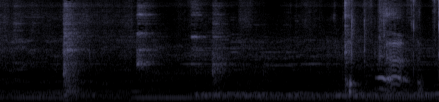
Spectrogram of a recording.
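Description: A handful of sharp clicks and taps of a wooden feeding stick against a plastic feeding cup, about five spread over the few seconds, over quiet background music.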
